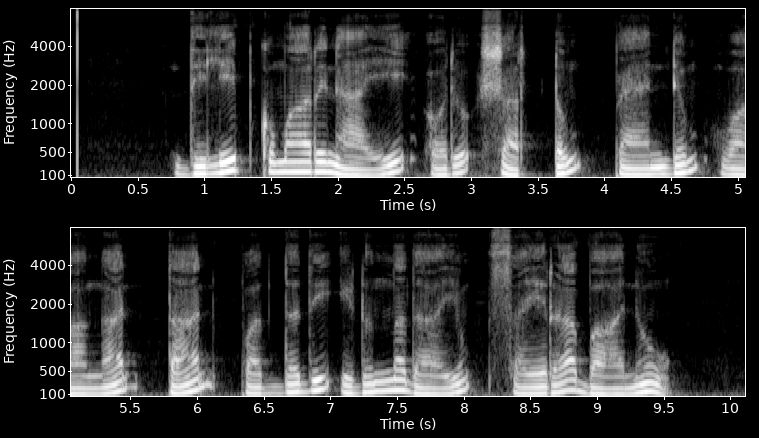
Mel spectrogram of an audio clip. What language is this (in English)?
Malayalam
